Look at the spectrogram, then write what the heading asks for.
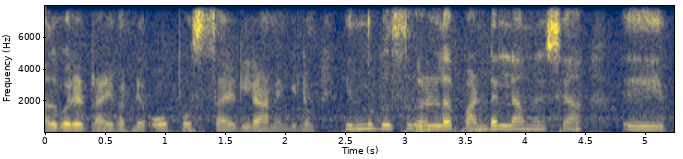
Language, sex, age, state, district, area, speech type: Malayalam, female, 18-30, Kerala, Palakkad, urban, spontaneous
